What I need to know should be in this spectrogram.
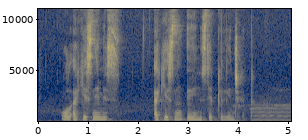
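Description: A woman speaks with animation close by.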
